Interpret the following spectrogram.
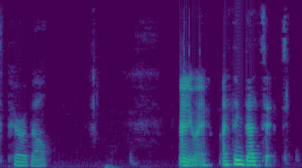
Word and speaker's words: Paravel: but like care paravel he pronounces this cabral but no it's parabel anyway i think that's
